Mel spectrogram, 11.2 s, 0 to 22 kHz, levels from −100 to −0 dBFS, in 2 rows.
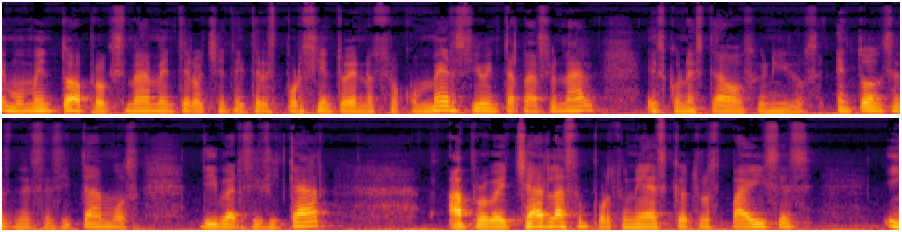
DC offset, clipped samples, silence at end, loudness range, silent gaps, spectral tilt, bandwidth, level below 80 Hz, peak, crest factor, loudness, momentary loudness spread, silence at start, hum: under 0.1%; under 0.1%; 0 s; 5 LU; none; -8 dB/octave; over 20 kHz; -44 dBFS; 0 dBFS; 22 dB; -23 LUFS; 11 LU; 0 s; none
